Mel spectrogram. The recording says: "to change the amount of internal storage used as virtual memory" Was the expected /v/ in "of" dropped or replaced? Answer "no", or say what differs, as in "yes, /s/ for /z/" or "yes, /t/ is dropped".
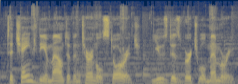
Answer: no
